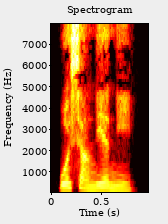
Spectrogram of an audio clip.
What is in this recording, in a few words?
"I miss you", Mandarin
